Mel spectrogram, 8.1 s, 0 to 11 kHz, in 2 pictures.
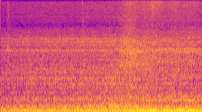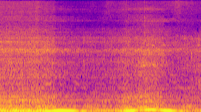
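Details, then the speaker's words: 1992 Toyota MR2, sat for many years, on its first fire-up, run briefly with no coolant: deep, even rumble swells with throttle blips and falls back cleanly, no knock or miss. Sounds really good; normal revving. "dude it sounds really good for a car it's been sitting for many years"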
